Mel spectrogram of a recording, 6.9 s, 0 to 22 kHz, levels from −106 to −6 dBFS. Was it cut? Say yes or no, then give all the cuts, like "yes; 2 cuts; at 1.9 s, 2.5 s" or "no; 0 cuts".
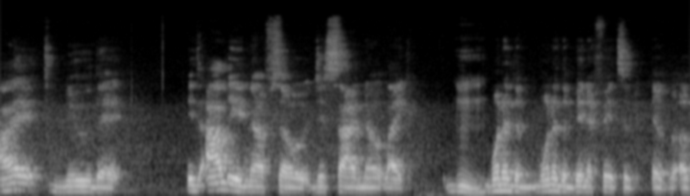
no; 0 cuts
